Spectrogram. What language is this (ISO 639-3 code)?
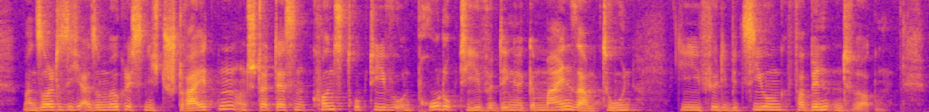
deu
